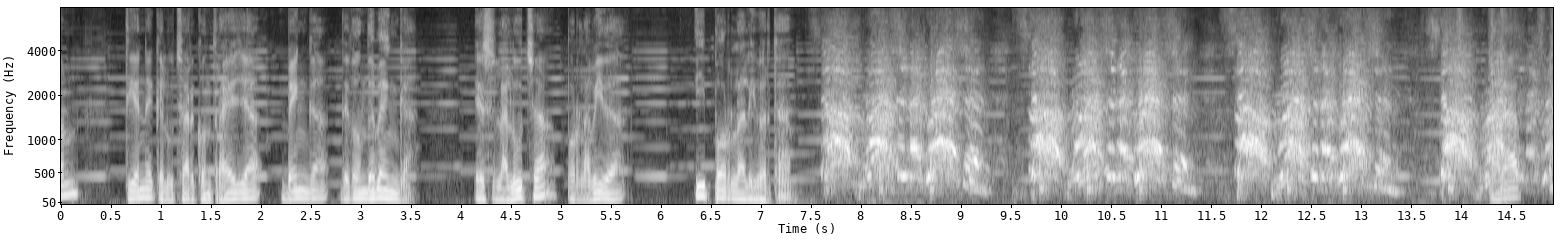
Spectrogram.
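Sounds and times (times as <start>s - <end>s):
speech: 0.0s - 7.4s, 13.2s - 14.9s
protest crowd shouting against Russian aggression: 7.6s - 14.9s.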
